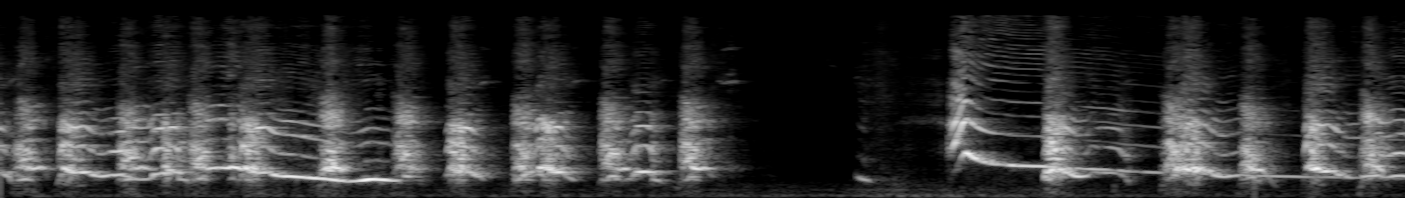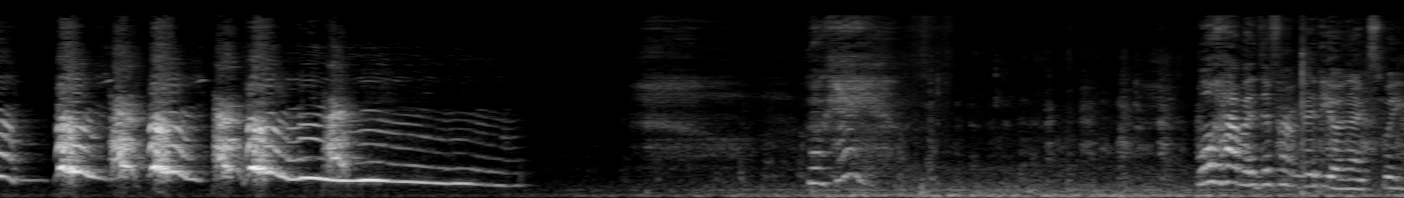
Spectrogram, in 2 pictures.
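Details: Alaskan Malamute named Tonka on a morning vocal spree, with a second dog, Monroe, joining in. Short wavering woo-woo yowls repeat rapidly, then longer howling notes slide downward, followed by quieter murmuring sounds and faint background noise.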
